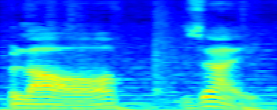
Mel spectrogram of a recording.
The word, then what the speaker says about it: blasé: Sounds a little French, could be a little French, but we use it in England a lot, or I do anyhow. So 2 syllables, guys, blasé.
